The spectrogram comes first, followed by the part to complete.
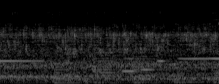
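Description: Steady, even rushing background noise, like running water, with no distinct events.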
